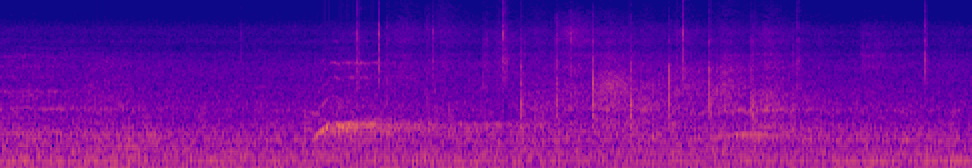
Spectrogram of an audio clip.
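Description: Stadium ambience: a steady background murmur, with a single call or shout about two seconds in that rises and then holds for about a second. After it come scattered short, sharp taps.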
